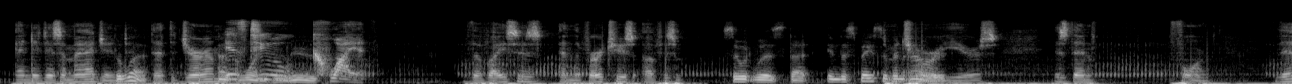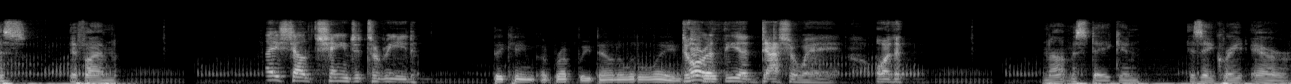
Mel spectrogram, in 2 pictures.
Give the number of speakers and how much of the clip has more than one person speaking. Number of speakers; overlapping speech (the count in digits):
3, about 13%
